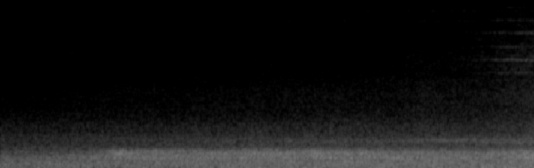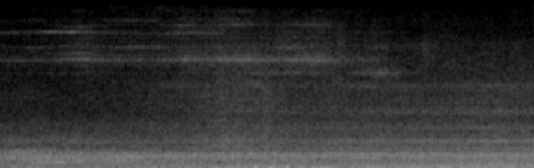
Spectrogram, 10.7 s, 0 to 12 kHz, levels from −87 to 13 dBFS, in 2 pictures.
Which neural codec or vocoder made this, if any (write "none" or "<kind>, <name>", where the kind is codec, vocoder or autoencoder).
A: none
